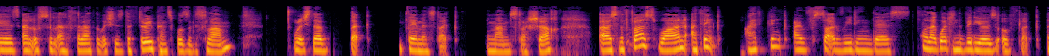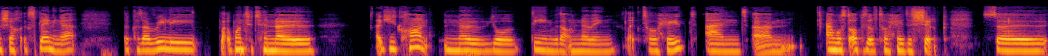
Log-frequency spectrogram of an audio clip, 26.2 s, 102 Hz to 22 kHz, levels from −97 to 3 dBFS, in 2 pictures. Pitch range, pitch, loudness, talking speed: 170-195 Hz, 180 Hz, -19 LUFS, 160 wpm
